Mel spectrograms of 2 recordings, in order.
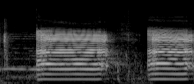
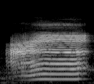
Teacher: Kalau hamzah titik startnya dari tenggorokan paling bawah, kalau ain tinggal titik startnya dari tengah tenggorokan. Tapi suara ujungnya antara ain dan hamzah itu sama.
